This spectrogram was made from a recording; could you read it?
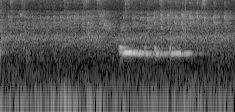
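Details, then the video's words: Zebra dove, local and crossbred, recorded as a lure for other doves to answer; a single rolling, slightly descending trilled coo phrase after a quiet start. "Suara perkutut lokal vs Krosing cocok untuk masteran pancingan langsung Nyaut"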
